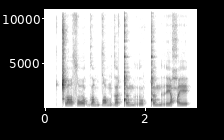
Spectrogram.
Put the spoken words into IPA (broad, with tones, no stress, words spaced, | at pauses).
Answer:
ǁɤ˨zˤo˦ ɡɤ˧mdˤɤ˨m ɡɐ˧ǃə˨m ro˨ǃə˧mre˧ħe˧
